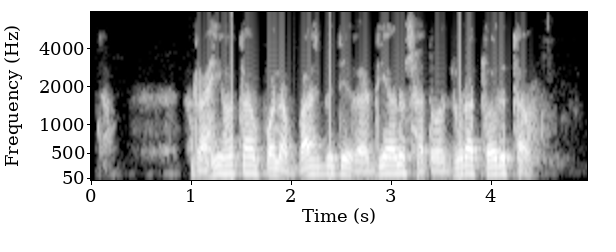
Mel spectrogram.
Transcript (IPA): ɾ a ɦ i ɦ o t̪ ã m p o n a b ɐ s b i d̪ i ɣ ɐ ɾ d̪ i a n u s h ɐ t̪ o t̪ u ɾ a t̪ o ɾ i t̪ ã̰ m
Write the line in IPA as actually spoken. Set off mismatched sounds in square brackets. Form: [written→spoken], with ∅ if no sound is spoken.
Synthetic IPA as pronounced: ɾ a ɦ i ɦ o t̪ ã m p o n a b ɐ s b i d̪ i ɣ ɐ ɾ d̪ i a n u s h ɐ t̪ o [t̪→d̪] u ɾ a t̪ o ɾ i t̪ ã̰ m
